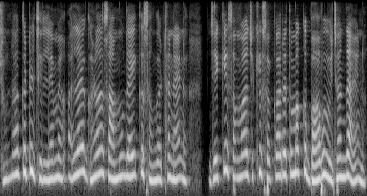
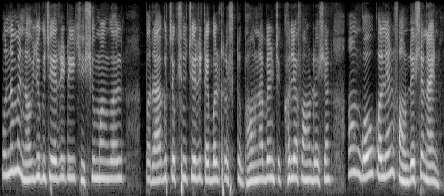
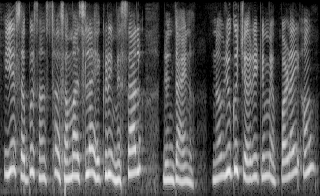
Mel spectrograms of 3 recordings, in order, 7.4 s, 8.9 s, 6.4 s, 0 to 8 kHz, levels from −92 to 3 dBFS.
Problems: none marked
